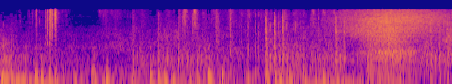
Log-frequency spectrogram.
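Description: Heavy footsteps thud on sand.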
